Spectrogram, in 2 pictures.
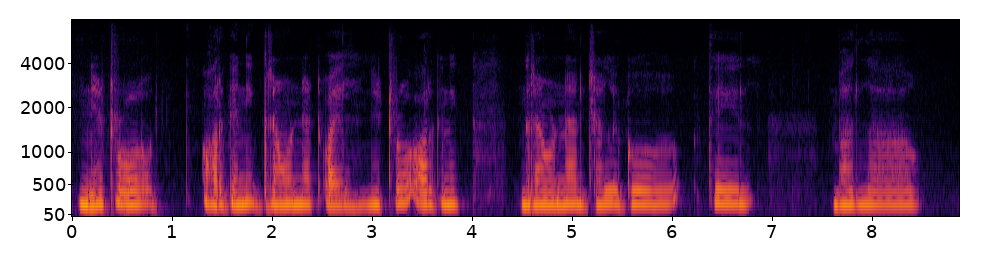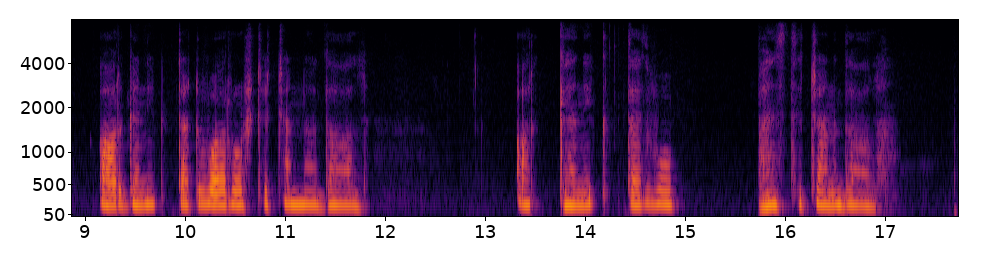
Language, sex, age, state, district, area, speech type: Kashmiri, male, 30-45, Jammu and Kashmir, Shopian, rural, read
